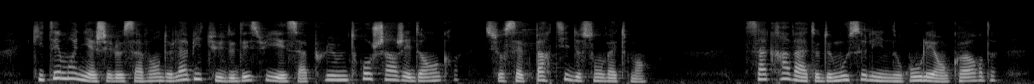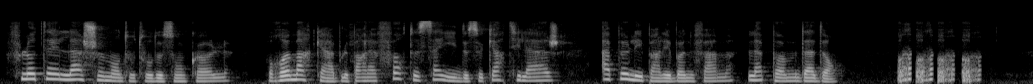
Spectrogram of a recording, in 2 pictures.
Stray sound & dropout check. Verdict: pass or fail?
fail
